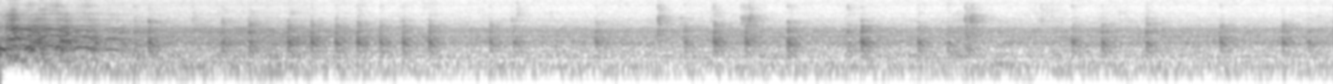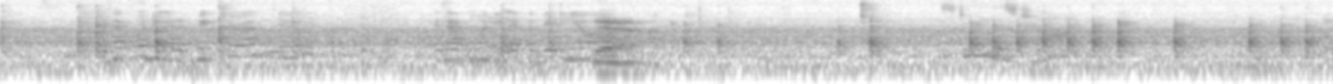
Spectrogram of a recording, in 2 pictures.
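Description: A woodpecker taps on a dead tree in a burned area in a steady series of short, sharp knocks, repeated through the whole stretch with brief pauses, over a faint outdoor background.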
